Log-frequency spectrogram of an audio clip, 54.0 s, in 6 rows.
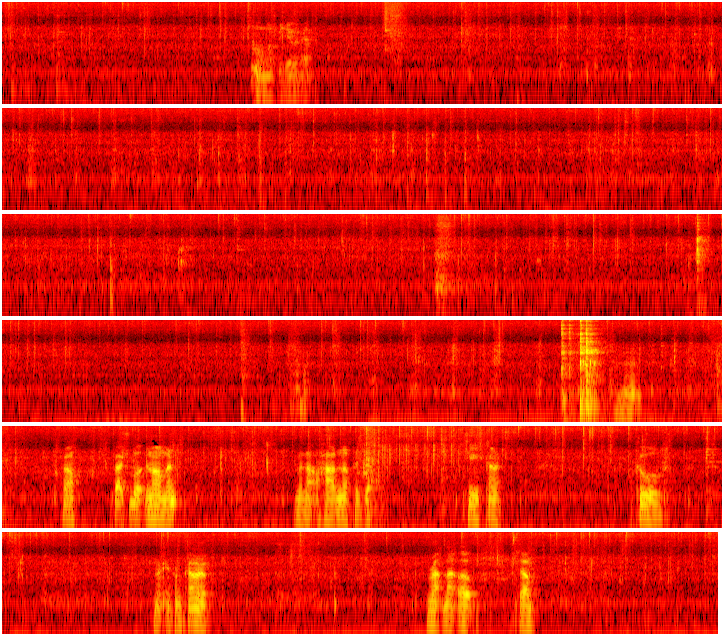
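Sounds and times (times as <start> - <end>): cheese sizzling in a pan: 0.0 - 53.9.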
